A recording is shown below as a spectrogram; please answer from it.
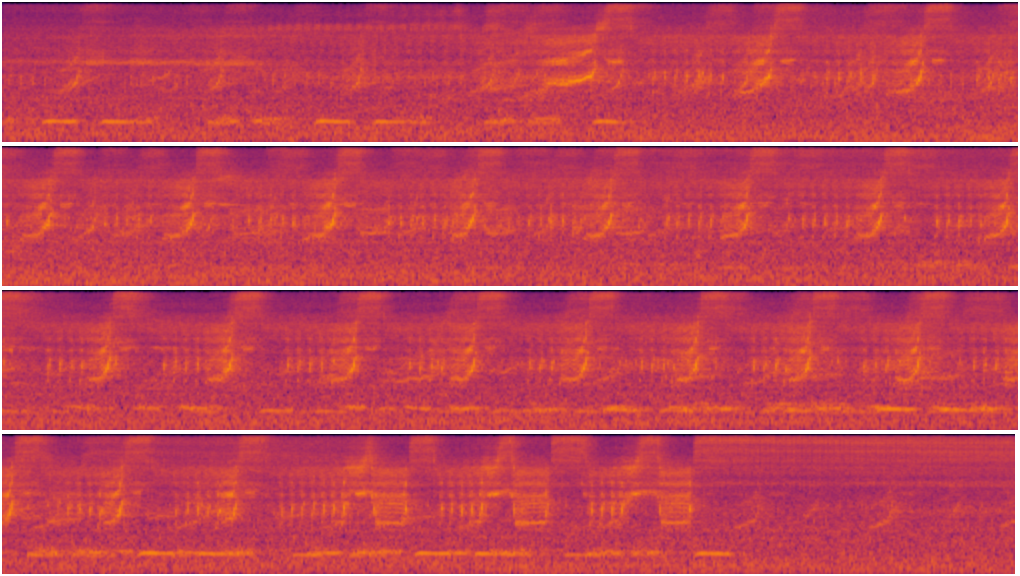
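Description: A cicada calling in a pulsing rhythm, a little more than one pulse a second, starting about four seconds in and stopping near the end. Under it, the steady rush of a shallow stream running over gravel.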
